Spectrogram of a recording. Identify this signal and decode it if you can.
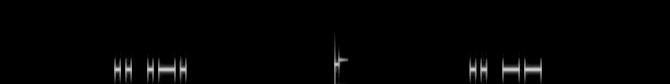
Morse code, heard as a keyed tone, about 22 wpm, 700 Hz. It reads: IR IM
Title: Prefixes and Suffixes 22wpm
